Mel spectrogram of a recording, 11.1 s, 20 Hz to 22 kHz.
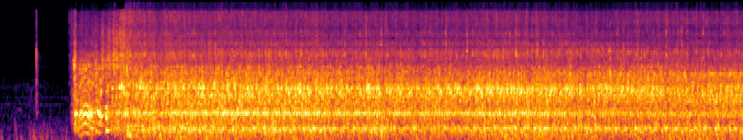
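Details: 1993 K3500 with rebuilt 6.5L diesel (upgraded for power, blows smoke constantly) starting up: cranks briefly, catches at once and settles into a steady, even idle with light clatter and no knocks.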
